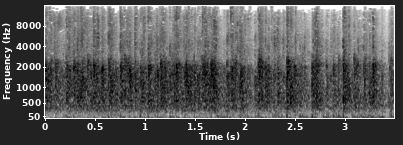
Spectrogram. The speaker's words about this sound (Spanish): Más que un aplauso por estos minutos de venir a compartir un par de ideas, yo quisiera pedir un aplauso para BYU por esta invitación y por esta iniciativa. Un aplauso para ustedes.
